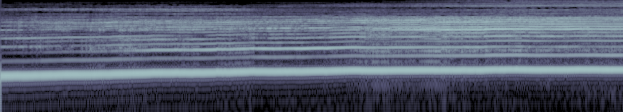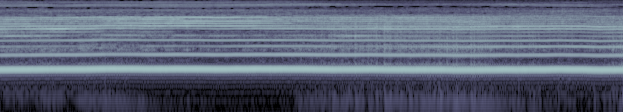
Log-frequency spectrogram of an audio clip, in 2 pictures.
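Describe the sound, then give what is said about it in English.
A voice imitates a whistling tea kettle: one loud, unbroken tone that slowly climbs in pitch and holds steady for about six seconds, bright and shrill with no talking. “I've got a good one and it's called the tea kettle and it goes...”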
